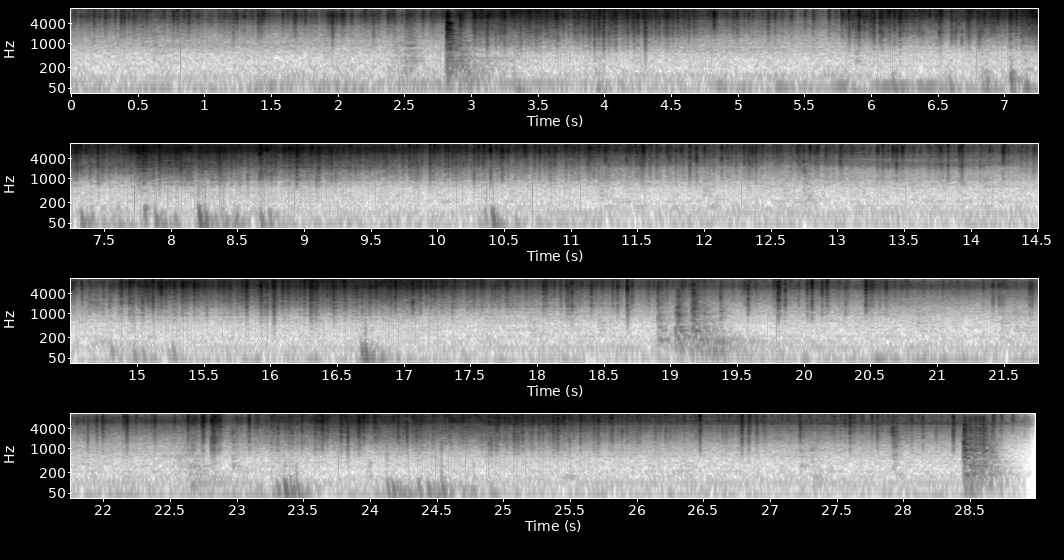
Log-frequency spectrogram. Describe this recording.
Sausage in oily frying pan sizzling
Recorded some good ol' sausages sizzling in some oil
cook, cooking, food, fry, frying, frying-pan, kitchen, oil, pan, sausage, sizzle, sizzling, stove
